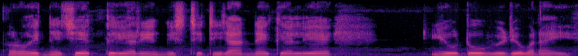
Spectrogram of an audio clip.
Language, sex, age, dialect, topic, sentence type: Hindi, female, 31-35, Hindustani Malvi Khadi Boli, banking, statement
